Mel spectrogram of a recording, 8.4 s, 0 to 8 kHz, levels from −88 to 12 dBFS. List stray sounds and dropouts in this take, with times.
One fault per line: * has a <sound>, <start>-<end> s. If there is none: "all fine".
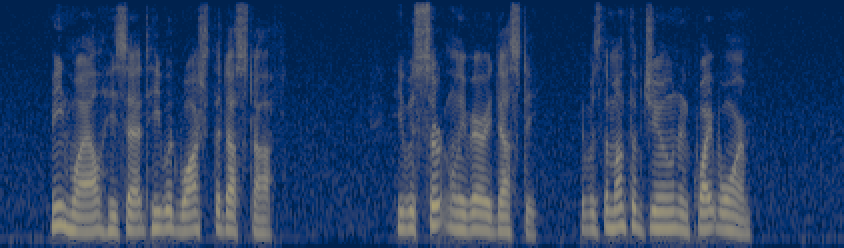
all fine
